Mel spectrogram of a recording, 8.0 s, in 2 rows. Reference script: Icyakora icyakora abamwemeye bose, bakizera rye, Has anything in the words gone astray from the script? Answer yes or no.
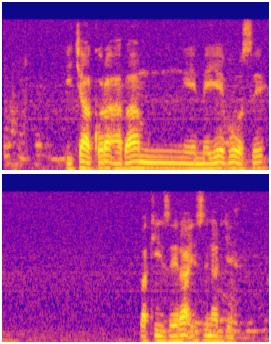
yes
